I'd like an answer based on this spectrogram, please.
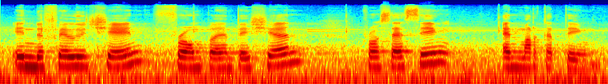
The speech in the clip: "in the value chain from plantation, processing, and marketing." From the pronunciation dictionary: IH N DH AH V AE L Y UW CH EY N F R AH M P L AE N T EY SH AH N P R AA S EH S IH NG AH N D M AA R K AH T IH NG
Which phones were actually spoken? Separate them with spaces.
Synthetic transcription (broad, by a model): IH N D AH F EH L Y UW CH EY N F R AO M P L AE N T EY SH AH N P R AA S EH S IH NG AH N M AA R K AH T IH NG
